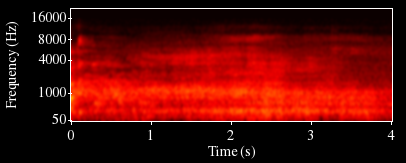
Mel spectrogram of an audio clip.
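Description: Road traffic on a street: a steady hum of passing vehicles that swells slightly and eases off near the end.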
